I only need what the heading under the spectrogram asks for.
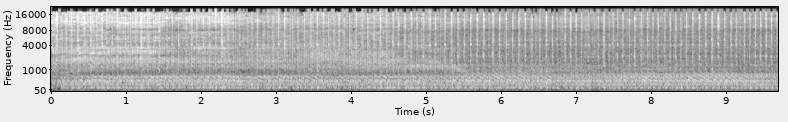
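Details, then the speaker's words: Husqvarna string trimmer two-stroke, carb nuts tightened and fuel system purged after fitting a new ignition coil, shaft and handle off, no load: released from a little over 50% throttle, buzzy revs drop to a steady idle and it keeps running instead of stalling. "So this time it didn't stop after letting go of the trigger from a little over 50% throttle, which is a great sign."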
